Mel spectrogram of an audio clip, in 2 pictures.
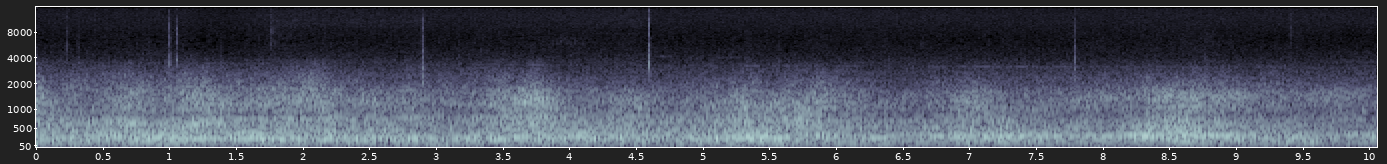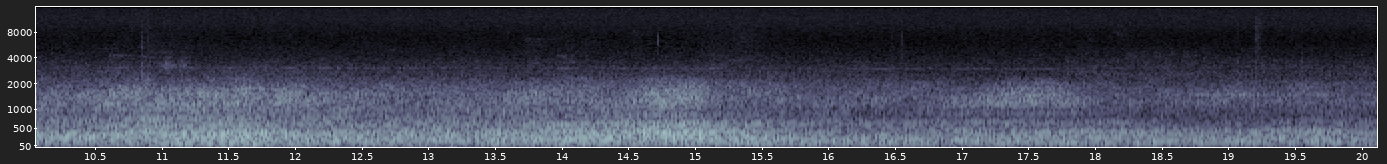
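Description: Jet noise from a Boeing 737-400's two CFM56-3 turbofan engines as the airliner flies overhead and away. The sound swells and eases in waves and grows steadily fainter through the second half.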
